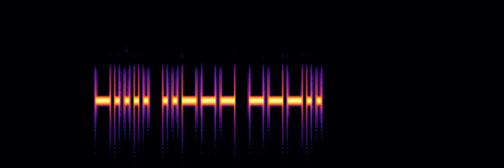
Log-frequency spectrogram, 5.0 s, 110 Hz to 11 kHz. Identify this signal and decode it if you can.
Morse code, heard as a keyed tone, about 25 wpm, 700 Hz. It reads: 628
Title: Numbers - 3-Digit 25wpm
